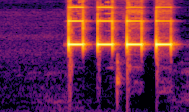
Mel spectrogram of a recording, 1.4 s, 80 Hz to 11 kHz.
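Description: Four quick, shrill beeps near 3 kHz: a carbon monoxide alarm passing its self-test.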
